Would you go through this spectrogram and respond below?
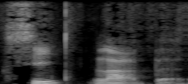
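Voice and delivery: usual speaking voice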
